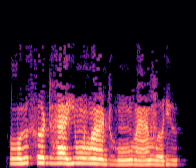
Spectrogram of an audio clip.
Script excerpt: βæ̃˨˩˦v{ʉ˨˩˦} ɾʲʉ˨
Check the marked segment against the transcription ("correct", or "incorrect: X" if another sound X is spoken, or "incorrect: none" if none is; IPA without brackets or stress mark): incorrect: ə˨˩˦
